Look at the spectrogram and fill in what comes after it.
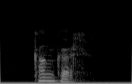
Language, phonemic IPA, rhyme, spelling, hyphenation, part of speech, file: Dutch, /ˈkɑŋ.kər/, -ɑŋkər, kanker, kan‧ker, noun / adjective / adverb / interjection / verb, Nl-kanker.ogg
- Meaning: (noun) 1. cancer 2. cancer, something harmful that festers and spreads elsewhere; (adjective) fucking; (interjection) An expression of anger, annoyance, etc. damn, fuck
